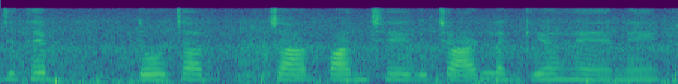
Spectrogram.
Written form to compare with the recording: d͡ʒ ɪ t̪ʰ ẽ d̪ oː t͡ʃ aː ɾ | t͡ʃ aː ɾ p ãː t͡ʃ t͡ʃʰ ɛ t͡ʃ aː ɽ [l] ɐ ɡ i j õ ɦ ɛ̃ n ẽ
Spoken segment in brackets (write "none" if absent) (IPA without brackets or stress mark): l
